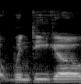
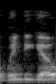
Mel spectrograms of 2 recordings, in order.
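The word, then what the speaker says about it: Wendigo: of the myth of the uh windigo or windigo whichever way you want to pronounce it which is sort of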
